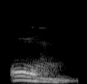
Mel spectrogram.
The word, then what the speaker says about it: Om: The syllable Om is composed of the three sounds A, U, M, Om, which represent a triad,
